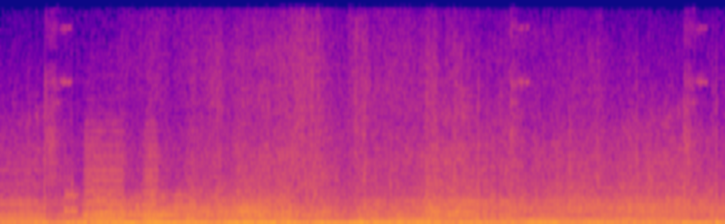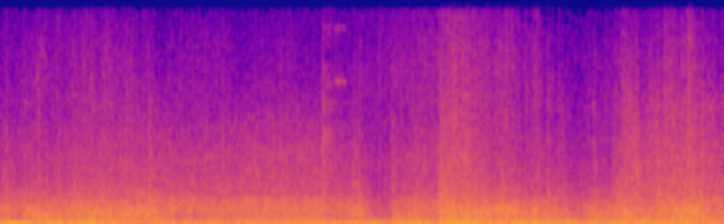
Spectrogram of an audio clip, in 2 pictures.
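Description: Tyres skid and hiss over snow.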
